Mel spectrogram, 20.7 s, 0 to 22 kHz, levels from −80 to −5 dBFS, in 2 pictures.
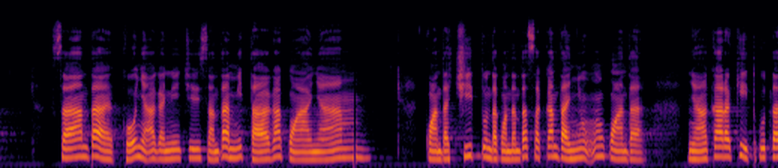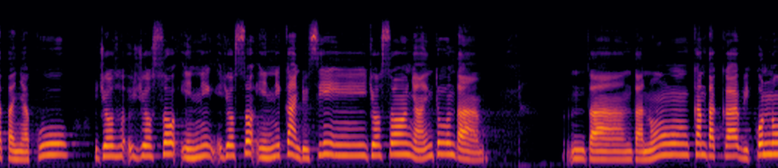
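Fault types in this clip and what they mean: Bluetooth dropout: the speech cuts abruptly to silence for 23 ms at 4.72 s and 20.39 s, then resumes as if it had played on, which fits one audio frame likely lost over the wireless link. Waveform: flat notches. Spectrogram: thin, empty vertical stripes.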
